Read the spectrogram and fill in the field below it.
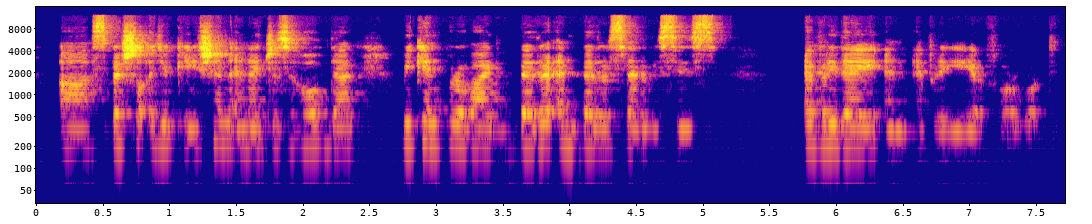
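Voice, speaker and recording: In a Slovak accent, a woman speaks at a fairly quick pace with ordinary pitch variation. Noticeable background noise sits behind her. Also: medium pitch for a woman. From Slovakia. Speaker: special education department head. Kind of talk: interview. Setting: live webinar.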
